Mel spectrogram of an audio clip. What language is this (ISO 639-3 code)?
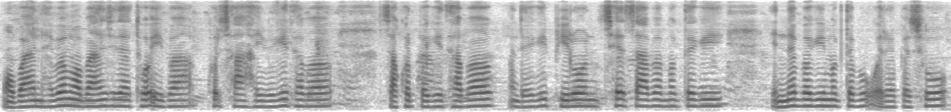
mni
